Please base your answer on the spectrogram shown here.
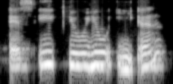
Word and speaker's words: SQL: Make sure that you pronounce the SQL as SQL, SEQUEL, SQL.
